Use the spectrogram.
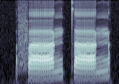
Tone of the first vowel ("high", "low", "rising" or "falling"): rising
